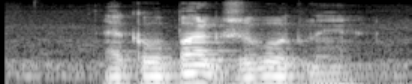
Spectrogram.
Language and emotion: Russian, neutral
